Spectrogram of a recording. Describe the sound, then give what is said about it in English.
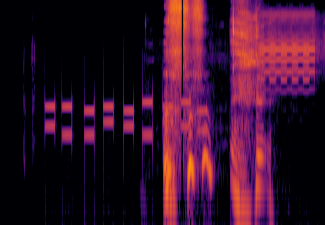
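Six quick touch-tone beeps dial a phone number on a public phone, followed by a couple of loud noisy bursts and then a short, high electronic ring as the call connects. “I hope the number on that business card he gave me is his real phone number.”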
